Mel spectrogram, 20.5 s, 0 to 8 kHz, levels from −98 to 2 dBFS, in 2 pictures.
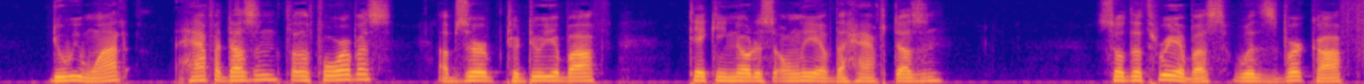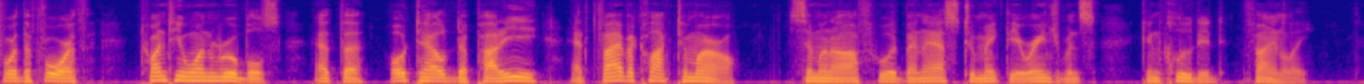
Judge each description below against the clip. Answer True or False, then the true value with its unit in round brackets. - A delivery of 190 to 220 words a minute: False (170 wpm)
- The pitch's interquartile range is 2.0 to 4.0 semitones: False (4.4 semitones)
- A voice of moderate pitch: False (120 Hz)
